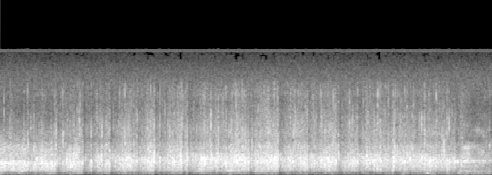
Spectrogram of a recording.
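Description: Large audience applauding steadily, the clapping thinning a little near the end.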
